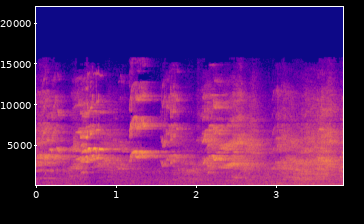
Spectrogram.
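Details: Rainbow lorikeets, many small parrots together in an aviary at an orchid farm in Luttelgeest, Netherlands, calling with piercing screeches and squealing notes in uneven bursts, a faint low hum beneath.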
